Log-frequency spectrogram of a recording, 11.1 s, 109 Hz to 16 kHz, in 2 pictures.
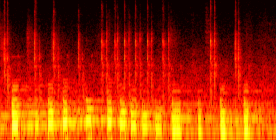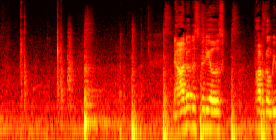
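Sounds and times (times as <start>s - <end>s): electronic keyboard notes: 0.0s - 6.1s.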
